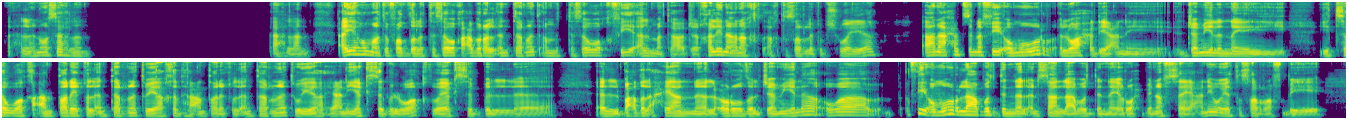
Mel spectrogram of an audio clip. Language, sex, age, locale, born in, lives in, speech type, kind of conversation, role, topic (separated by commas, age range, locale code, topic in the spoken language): Arabic, male, 30-34, ar-SA, Saudi Arabia, United States, conversation, unstructured, none, إنت بتفضّل التسوق أونلاين ولا من المحلات؟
